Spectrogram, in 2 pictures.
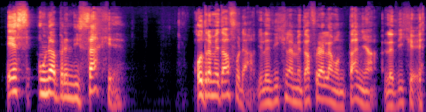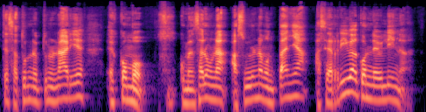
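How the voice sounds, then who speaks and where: A man's voice: high voice, a little mellow. Emphatic male astrologer. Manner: emphatic, preacherly, repeats key phrases. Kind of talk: astrology forecast talk.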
